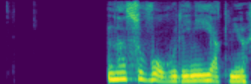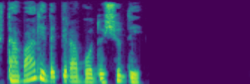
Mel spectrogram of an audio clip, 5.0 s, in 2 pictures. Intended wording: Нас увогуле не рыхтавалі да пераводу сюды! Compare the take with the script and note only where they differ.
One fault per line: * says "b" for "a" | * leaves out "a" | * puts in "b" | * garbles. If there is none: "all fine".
* puts in "ніяк"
